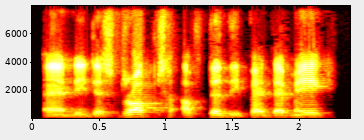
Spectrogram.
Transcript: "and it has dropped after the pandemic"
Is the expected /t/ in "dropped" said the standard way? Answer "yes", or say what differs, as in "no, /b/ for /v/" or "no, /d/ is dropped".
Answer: yes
